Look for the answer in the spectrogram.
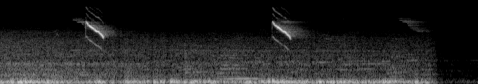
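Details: Oriental white-eye, dakun-style call from Bali used to lure or stimulate other white-eyes: two thin, sharp whistled notes sliding steeply downward, about two seconds apart, over a steady low rumble of background noise.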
